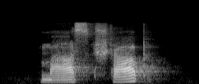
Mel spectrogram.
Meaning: 1. measuring rod, yardstick, rule 2. scale (of a map, model) 3. measure, standard, criterion, yardstick
- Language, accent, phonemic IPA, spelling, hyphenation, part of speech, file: German, Austria, /ˈmaːsˌʃtaːp/, Maßstab, Maß‧stab, noun, De-at-Maßstab.ogg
